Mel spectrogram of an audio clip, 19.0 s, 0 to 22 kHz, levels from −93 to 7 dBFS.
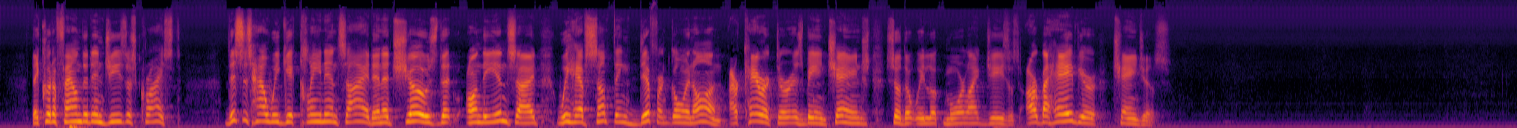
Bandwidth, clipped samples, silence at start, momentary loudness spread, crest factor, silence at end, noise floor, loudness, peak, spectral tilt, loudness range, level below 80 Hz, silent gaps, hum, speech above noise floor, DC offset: over 20 kHz; under 0.1%; 0.4 s; 9 LU; 18 dB; 4.4 s; -57 dBFS; -23 LUFS; -6 dBFS; -4 dB/octave; 5 LU; -46 dBFS; none; 60 Hz at -55 dBFS; 34 dB; under 0.1%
